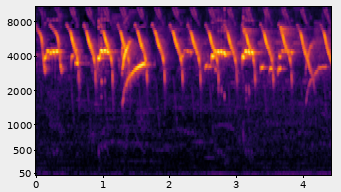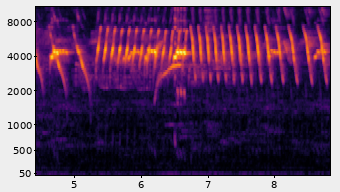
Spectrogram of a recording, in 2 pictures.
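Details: Belgian canary delivering a string of rhythmic downslurred notes roughly twice a second, then a faster rattling trill, played to warm up a canary; a faint low hum runs underneath.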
